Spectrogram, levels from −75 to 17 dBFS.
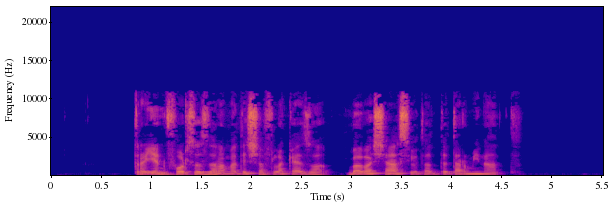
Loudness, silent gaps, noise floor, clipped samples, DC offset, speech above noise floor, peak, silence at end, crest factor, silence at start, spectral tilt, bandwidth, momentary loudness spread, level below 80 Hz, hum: -19 LUFS; none; -72 dBFS; under 0.1%; under 0.1%; 51 dB; 0 dBFS; 0.85 s; 22 dB; 0.85 s; -2 dB/octave; 11.5 kHz; 14 LU; -66 dBFS; none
